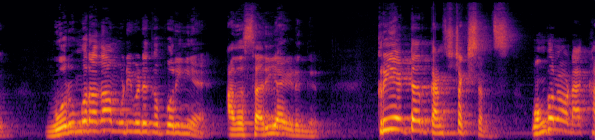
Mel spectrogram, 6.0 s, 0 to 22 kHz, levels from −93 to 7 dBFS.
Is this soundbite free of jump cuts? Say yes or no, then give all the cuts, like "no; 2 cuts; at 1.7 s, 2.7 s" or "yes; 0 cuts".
yes; 0 cuts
